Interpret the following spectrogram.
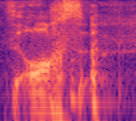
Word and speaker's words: horse: dit en anglais oui le R ne se prononce pas donc ça va faire hor Horse un chevau ass Horse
